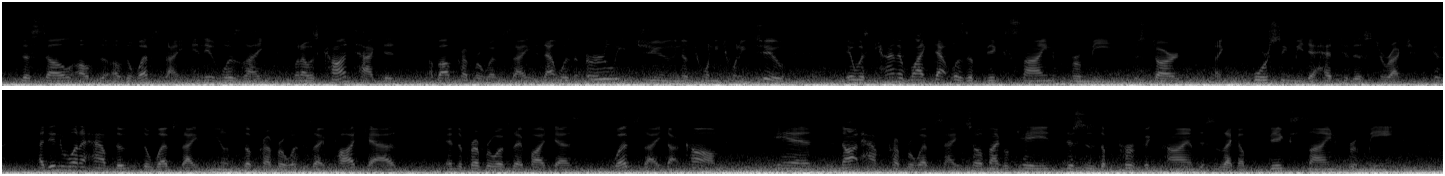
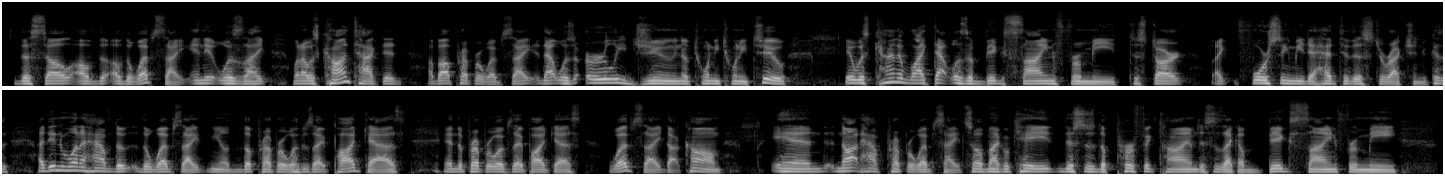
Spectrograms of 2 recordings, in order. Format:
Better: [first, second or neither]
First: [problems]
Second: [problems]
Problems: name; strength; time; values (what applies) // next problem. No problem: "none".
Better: second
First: wind noise on the microphone; heavy; 2 dB above the speech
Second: none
